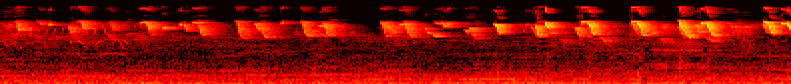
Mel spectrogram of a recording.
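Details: Saffron finch, Brazil's canário da terra, singing a long sequence of high, clipped chirps, steady at first and growing louder and more emphatic toward the end.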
